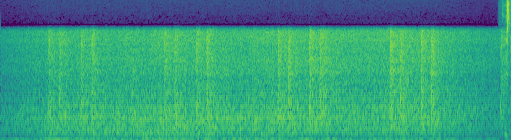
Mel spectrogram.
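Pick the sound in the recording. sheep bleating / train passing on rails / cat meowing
train passing on rails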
